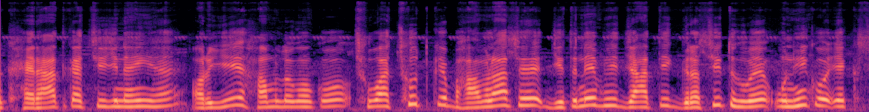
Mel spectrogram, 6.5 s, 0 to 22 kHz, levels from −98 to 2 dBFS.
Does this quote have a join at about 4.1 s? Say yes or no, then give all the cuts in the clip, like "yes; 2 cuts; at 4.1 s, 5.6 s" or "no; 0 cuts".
no; 2 cuts; at 1.3 s, 2.7 s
